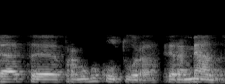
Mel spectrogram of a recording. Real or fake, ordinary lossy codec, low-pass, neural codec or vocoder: real; AAC, 16 kbps; 7.2 kHz; none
